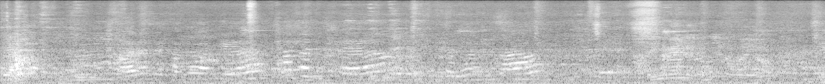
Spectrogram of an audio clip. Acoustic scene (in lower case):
restaurant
